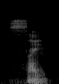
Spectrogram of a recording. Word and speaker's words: sin: First, साइन, SINE, उसका abbreviation खाली आगे ई उड़ा दो, साइन, प्रोनाउंसिएशन वही रहेगी।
